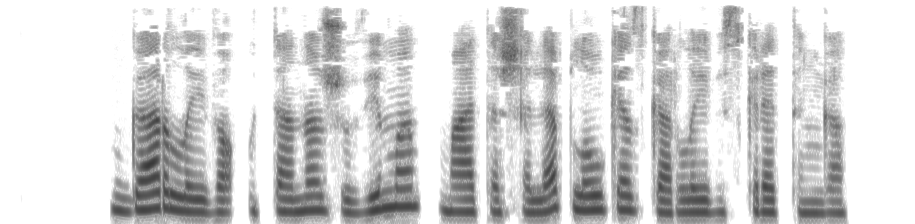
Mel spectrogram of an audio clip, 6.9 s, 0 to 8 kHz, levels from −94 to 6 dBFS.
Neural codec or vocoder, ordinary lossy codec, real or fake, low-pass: none; MP3, 32 kbps; real; 7.2 kHz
